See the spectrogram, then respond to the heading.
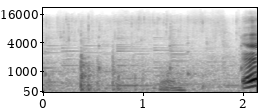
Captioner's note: knock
